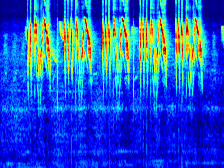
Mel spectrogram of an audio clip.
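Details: Cinereous tit singing on a lure recording meant to excite other tits: five rapid phrases of sharp clicks blended with high swooping whistled notes, delivered almost back to back.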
